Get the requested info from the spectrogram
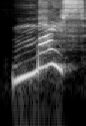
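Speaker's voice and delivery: high, loud crowd shout. A narrator's reading. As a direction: yell it out together. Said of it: "shouted the audience".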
